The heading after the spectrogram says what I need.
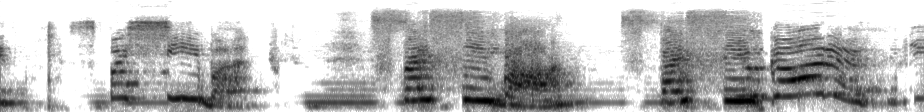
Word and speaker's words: спасибо: Спасибо.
